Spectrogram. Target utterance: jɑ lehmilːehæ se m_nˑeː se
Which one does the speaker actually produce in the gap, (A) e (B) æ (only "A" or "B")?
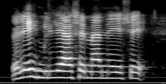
B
